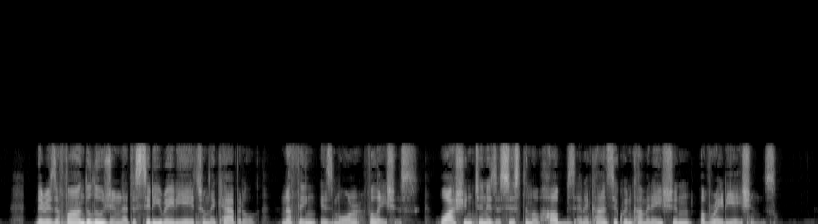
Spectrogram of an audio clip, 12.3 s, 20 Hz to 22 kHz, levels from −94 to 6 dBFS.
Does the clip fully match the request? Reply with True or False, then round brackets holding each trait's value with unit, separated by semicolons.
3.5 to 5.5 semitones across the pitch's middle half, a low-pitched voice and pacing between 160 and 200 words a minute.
False (4.9 semitones; 100 Hz; 135 wpm)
